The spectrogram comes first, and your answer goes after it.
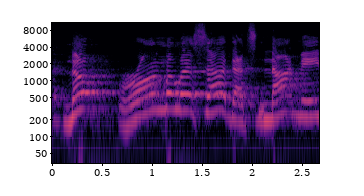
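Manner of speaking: jokey alarmed denial; mock panicked refusal. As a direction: blurt it out to wriggle away. Imagined panicked reply to angel.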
